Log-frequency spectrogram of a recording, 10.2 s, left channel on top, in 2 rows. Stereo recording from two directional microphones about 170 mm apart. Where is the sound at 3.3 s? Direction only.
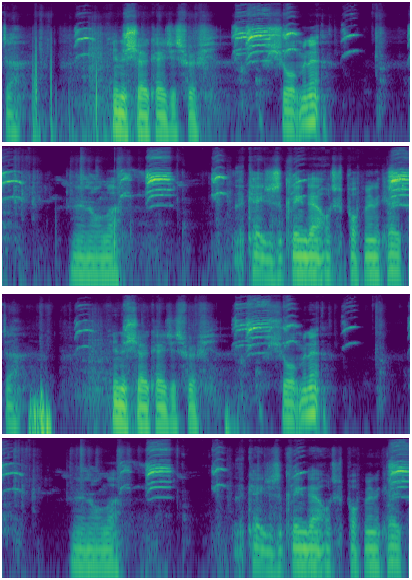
10° right (ahead or behind).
